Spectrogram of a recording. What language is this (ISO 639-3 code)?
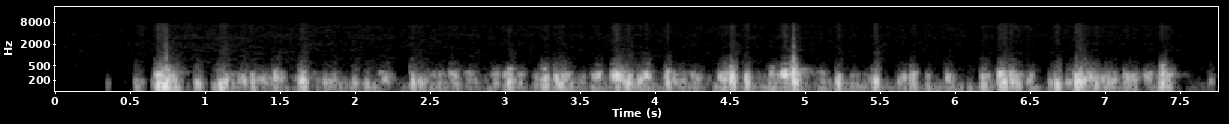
zho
